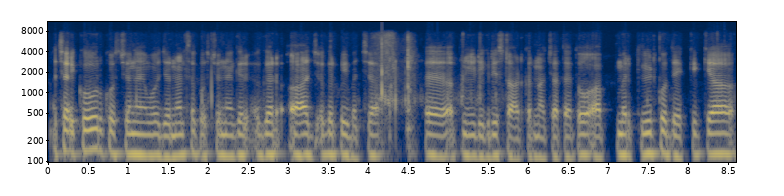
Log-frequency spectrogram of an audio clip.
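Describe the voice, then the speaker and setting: A man's voice: mid-range voice, little pitch movement, moderate pace, lo-fi sound, a little hiss or hum. A man taking part in an online class, asking questions and briefly acknowledging the instructor's answers. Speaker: class participant.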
